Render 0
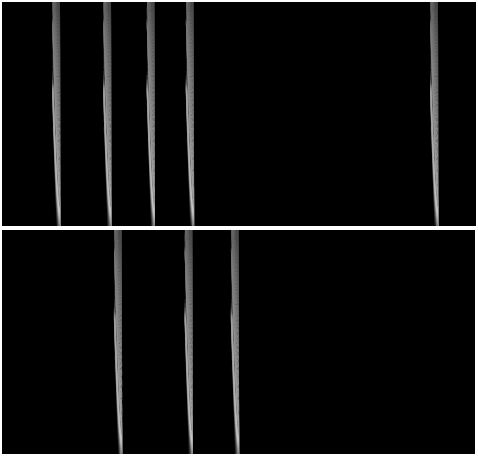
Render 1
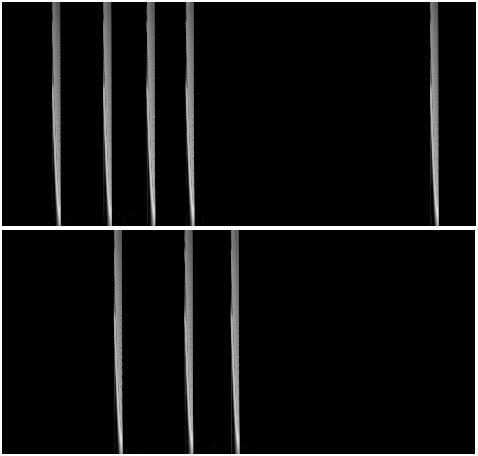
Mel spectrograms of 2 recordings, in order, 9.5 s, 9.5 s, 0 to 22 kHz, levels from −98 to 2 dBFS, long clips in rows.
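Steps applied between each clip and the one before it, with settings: tone controls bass +6 dB, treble +1 dB; AGC gain up to 11.5 dB; gate -45 dBFS, range -16 dB; gain -4 dB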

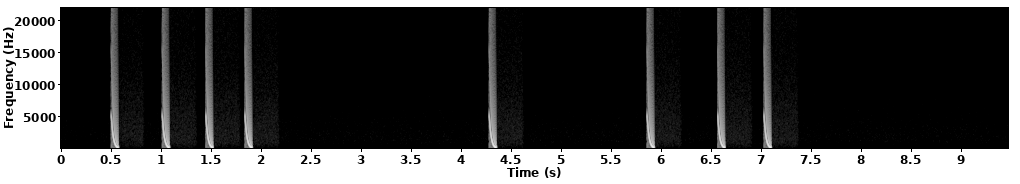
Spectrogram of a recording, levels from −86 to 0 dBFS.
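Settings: overdrive pedal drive 32 dB, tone 4000 Hz, clips at -7 dBFS; gain -1 dB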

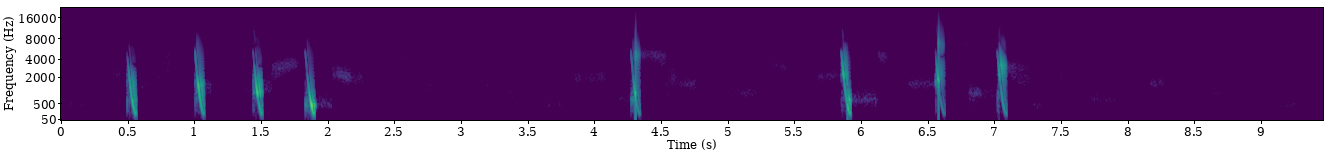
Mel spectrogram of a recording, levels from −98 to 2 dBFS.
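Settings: phaser stages 4, 1.2 Hz, lowest notch 660–2500 Hz; overdrive pedal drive 15 dB, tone 1200 Hz, clips at -7 dBFS; stepped band-pass 4.4 Hz 450–7000 Hz; gain -5 dB

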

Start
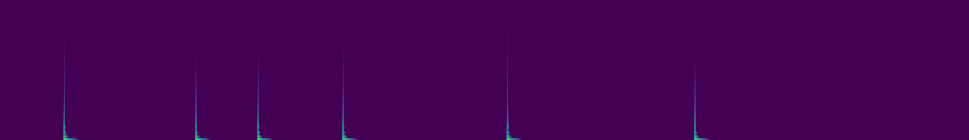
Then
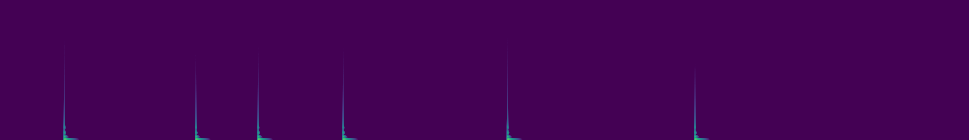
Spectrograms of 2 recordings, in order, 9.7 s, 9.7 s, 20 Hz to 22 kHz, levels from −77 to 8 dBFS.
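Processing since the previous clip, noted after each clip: in parallel at -1 dB: limiter -16.5 dBFS, peak gain reduction 9 dB; on the sum: requantised 12-bit, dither none; gain -3.5 dB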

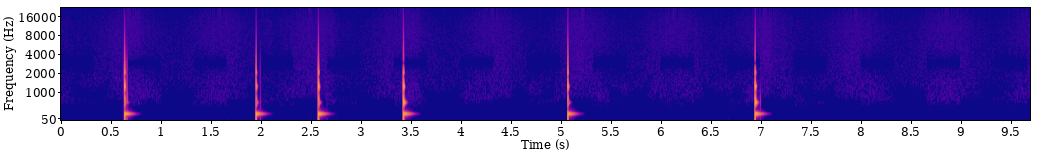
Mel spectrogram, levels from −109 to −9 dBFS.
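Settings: LFO notch square 1.5 Hz 640–2900 Hz; rotary speaker horn 1.1 Hz; resonant low shelf 560 Hz -12 dB, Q 1.5; gain +1.5 dB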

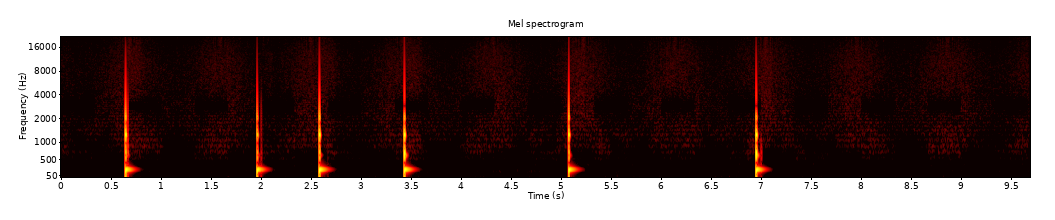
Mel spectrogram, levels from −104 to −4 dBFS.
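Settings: comb 5.6 ms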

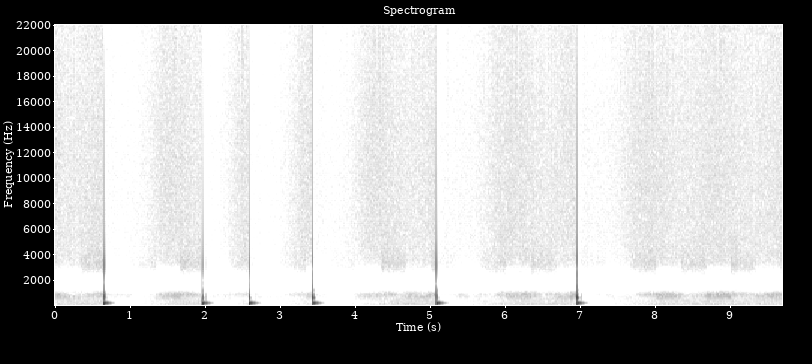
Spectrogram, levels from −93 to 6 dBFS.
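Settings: elliptic band-stop 870–3200 Hz, stop band 50 dB; three-band squash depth 70%; gain +5 dB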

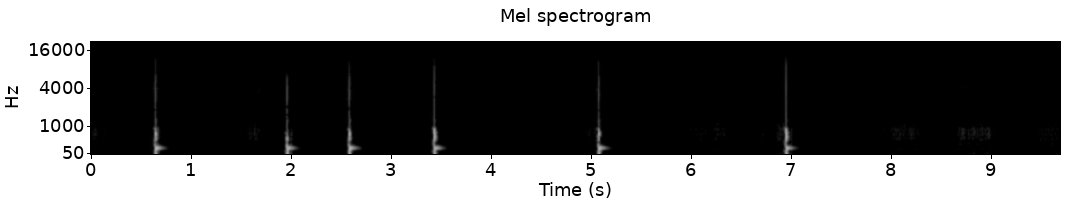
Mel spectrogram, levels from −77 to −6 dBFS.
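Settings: bin magnitudes rounded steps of 30 dB; gain +3.5 dB

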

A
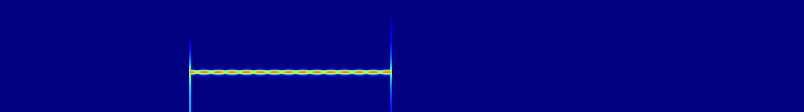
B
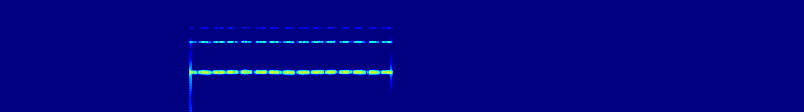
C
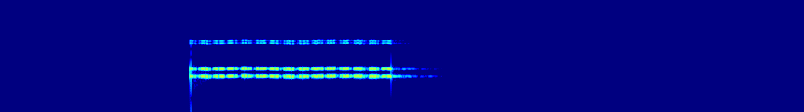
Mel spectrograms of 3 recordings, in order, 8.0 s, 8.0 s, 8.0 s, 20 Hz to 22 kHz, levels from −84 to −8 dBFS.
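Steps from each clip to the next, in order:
chorus voices 2, 1.1 Hz, delay 13 ms, depth 3 ms; power-law curve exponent 2; limiter -33 dBFS, peak gain reduction 11 dB; gain +1 dB
ring modulator 210 Hz; reverb RT60 1.2 s, pre-delay 13 ms, DRR 12.5 dB; downsampling 11025 Hz; gain +3.5 dB

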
